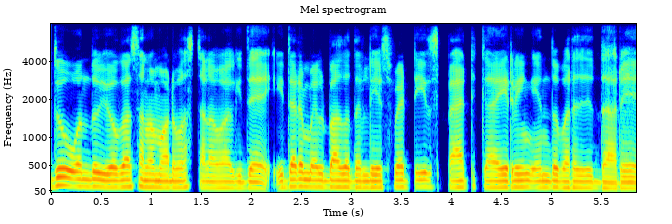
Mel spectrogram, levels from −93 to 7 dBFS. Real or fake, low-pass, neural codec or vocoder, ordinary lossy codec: fake; none; codec, 16 kHz, 2 kbps, X-Codec, HuBERT features, trained on LibriSpeech; none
